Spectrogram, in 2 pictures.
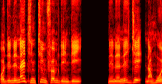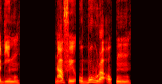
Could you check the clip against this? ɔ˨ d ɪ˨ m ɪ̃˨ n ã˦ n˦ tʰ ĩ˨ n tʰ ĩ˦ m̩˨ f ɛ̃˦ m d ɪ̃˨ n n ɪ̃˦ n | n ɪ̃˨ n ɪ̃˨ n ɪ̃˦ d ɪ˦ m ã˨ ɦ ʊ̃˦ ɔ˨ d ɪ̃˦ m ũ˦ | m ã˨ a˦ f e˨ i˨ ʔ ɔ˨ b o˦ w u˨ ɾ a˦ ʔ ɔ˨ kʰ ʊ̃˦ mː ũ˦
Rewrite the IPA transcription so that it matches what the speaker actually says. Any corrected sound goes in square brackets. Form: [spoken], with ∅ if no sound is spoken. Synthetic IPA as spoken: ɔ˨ d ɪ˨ [n] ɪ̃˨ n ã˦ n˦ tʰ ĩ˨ n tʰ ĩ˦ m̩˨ f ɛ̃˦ m d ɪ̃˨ n [d] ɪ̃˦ n | n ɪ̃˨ n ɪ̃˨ n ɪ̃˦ [d͡ʑ] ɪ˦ [n] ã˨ ɦ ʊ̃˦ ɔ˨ d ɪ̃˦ m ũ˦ | [n] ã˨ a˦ f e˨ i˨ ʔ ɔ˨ b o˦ w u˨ ɾ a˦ ʔ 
